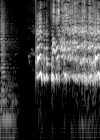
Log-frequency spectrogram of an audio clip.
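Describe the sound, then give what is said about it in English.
A turkey gobbles loudly, a rapid warbling, rattling call lasting over a second. A brief lower sound and a short pause come before it, with no voices. “One sure thing today about those turkey birds, they are everywhere.”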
